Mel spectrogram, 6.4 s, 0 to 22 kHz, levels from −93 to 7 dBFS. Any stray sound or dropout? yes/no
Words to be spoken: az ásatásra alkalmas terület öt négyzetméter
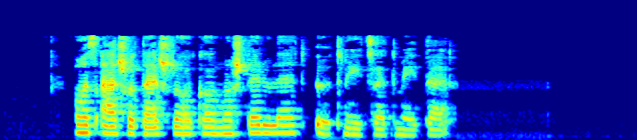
no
